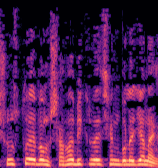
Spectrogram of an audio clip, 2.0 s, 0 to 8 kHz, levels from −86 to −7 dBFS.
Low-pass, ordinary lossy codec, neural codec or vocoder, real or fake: none; none; none; real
